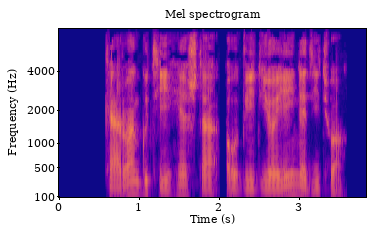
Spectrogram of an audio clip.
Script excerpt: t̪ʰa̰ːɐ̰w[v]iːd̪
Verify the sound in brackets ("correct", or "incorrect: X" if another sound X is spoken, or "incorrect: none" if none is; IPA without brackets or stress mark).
correct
